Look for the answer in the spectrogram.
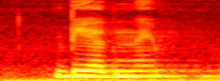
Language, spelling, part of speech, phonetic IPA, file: Belarusian, бедны, adjective, [ˈbʲednɨ], Be-бедны.ogg
- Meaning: poor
